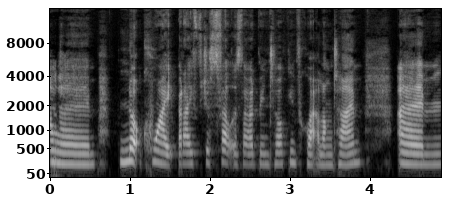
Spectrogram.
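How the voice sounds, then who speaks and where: A woman speaks at a moderate pace in a flat monotone. The recording is very clean, with a silent background. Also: medium pitch for a woman. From northern England, Cumbria (Dalton). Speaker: crime fiction author and podcast host. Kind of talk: casual interview chat. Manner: hesitant, many fillers and repetitions.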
